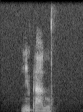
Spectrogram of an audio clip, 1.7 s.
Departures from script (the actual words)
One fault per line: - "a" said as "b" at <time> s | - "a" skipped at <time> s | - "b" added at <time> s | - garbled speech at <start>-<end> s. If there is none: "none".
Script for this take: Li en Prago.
none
